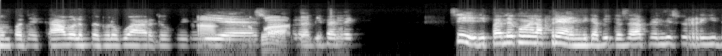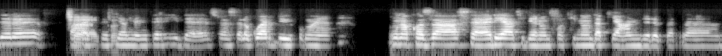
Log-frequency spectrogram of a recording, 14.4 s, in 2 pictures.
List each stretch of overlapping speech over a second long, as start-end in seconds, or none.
2.0-3.5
